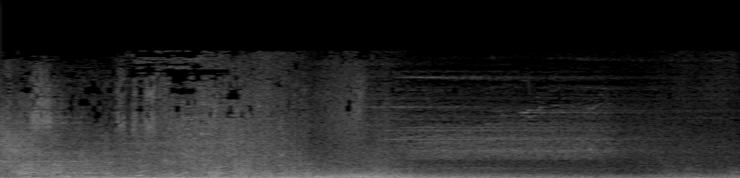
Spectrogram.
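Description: Game spell effects crackle and boom loudly, then fade away.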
